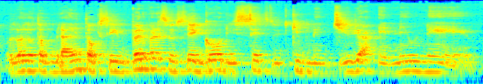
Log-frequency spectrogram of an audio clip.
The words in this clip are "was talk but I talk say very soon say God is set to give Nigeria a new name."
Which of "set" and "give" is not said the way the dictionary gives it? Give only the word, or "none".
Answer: give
